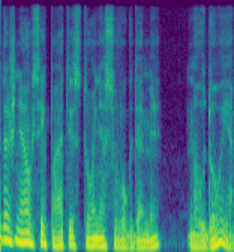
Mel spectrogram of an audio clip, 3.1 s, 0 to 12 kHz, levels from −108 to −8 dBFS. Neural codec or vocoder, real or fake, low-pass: codec, 44.1 kHz, 7.8 kbps, DAC; fake; 10.8 kHz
